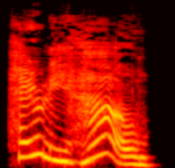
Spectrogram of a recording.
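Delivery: high, slow startled yelp. A narrator's reading. Woman yelps on seeing Jack, high yelp. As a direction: let it burst out in shock. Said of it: "Thais yelped".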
